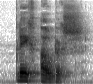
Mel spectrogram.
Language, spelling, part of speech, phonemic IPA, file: Dutch, pleegouders, noun, /ˈplexɑudərs/, Nl-pleegouders.ogg
- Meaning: plural of pleegouder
